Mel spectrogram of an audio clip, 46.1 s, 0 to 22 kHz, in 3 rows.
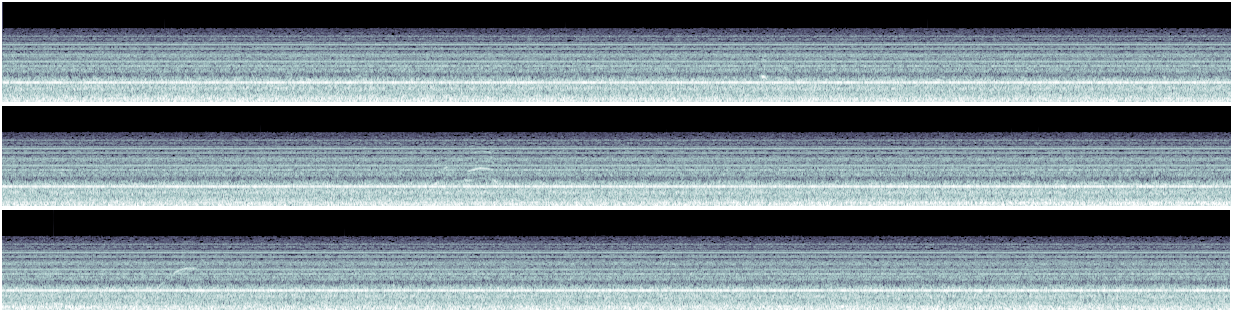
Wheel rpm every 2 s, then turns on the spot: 0, 0, 0, 0, 0, 0, 0, 0, 0, 0, 0, 0, 0, 0, 0, 0, 0, 0, 0, 0, 0, 0, 0.
none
